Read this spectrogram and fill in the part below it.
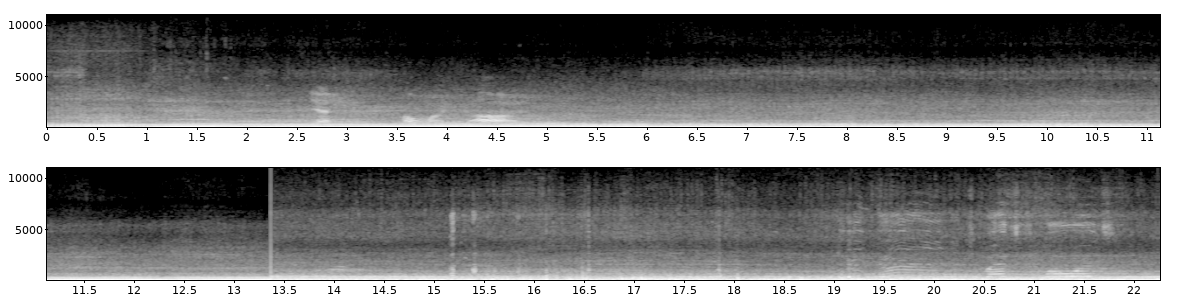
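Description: A side-by-side engine hums steadily while driving along a road.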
